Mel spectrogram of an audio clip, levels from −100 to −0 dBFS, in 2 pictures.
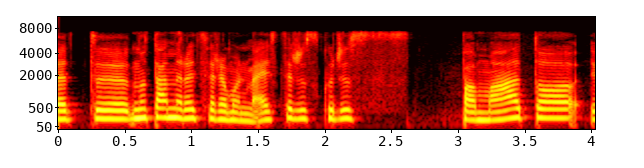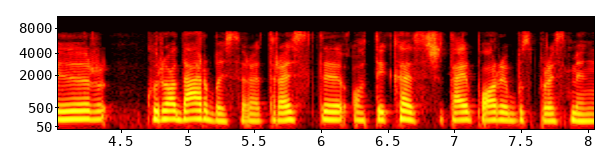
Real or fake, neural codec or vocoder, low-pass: real; none; 7.2 kHz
